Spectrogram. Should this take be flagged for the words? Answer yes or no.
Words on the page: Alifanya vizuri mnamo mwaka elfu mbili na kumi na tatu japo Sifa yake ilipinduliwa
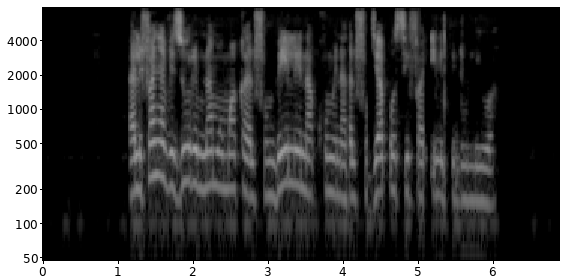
yes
